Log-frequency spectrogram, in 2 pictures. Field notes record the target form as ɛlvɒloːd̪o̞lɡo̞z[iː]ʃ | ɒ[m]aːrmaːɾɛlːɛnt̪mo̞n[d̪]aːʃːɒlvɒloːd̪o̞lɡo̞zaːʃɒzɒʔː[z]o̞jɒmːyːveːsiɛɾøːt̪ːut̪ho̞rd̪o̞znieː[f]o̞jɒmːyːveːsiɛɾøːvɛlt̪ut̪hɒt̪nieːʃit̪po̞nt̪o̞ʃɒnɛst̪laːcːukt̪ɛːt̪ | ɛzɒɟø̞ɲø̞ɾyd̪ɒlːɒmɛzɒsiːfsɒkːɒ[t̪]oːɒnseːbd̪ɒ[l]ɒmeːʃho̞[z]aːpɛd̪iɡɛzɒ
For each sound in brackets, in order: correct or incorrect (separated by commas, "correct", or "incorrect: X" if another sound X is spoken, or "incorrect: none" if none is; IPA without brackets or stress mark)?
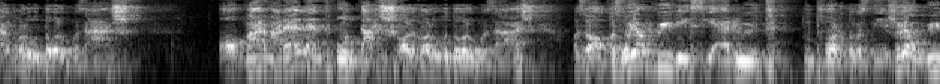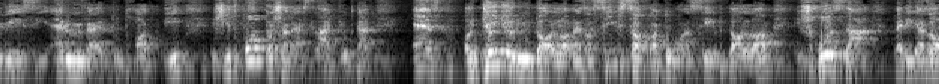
incorrect: aː, correct, correct, correct, incorrect: ʃ, correct, incorrect: lː, incorrect: zː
